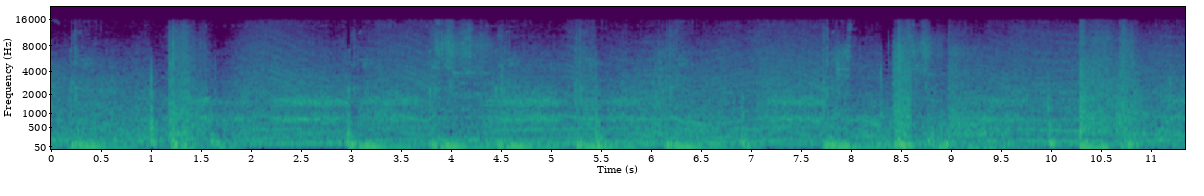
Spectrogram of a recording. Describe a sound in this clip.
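A ball is struck with loud thuds.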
